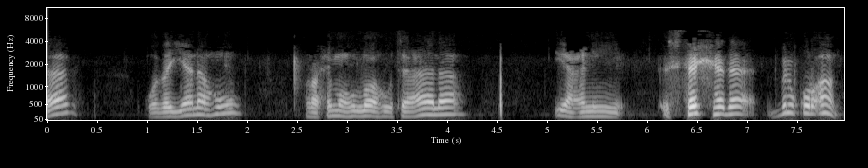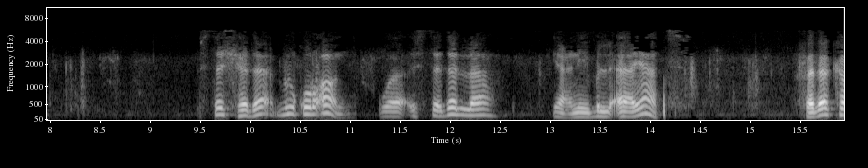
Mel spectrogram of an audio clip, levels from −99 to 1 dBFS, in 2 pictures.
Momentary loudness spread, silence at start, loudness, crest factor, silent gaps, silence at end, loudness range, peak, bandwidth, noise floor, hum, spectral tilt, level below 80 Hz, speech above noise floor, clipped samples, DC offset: 17 LU; 0 s; -27 LUFS; 24 dB; none; 0 s; 5 LU; -4 dBFS; 4.9 kHz; -77 dBFS; none; -11 dB/octave; -78 dBFS; 51 dB; under 0.1%; under 0.1%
